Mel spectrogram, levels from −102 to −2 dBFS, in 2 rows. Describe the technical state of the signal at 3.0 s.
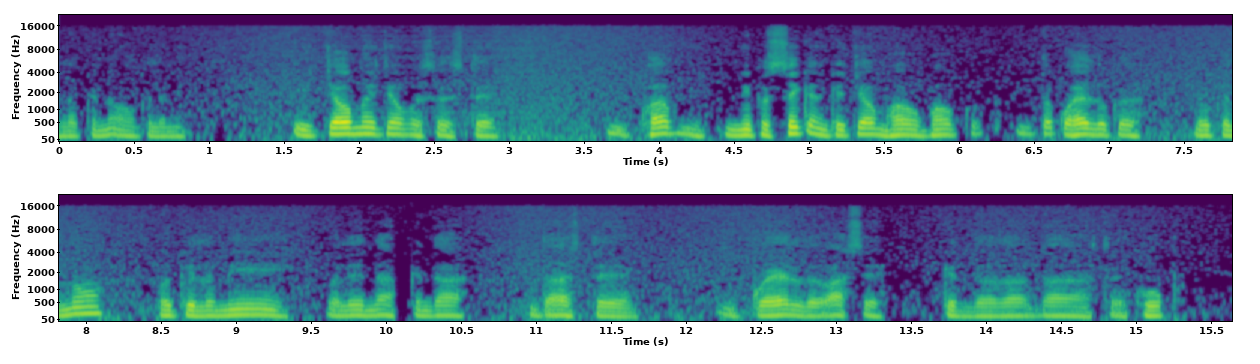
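At 3.0 s a nearby 2G phone on a call is transmitting in bursts 217 times a second, and the audio circuitry rectifies those radio pulses. This GSM phone buzz runs steadily from 2.01 s to 3.18 s as a hard, raspy 217 Hz buzz with many harmonics, about 27 dB below the speech and unrelated to it.

Underneath, overdone noise removal affects the whole clip. The noise reduction was set too strong, so frequency bands near its noise estimate are pulled far down or cut out, taking quiet parts of the speech with them. The background drops and breaks up into twinkling specks.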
